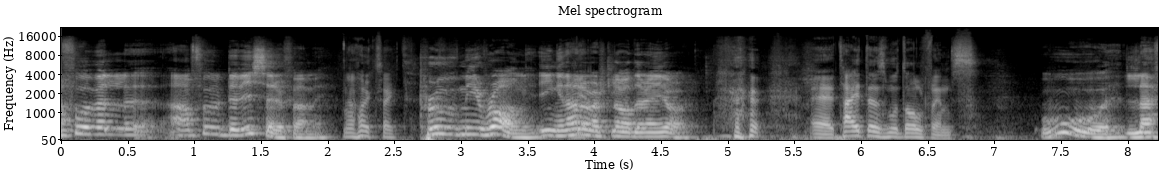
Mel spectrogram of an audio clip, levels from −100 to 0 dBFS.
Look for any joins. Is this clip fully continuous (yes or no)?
no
